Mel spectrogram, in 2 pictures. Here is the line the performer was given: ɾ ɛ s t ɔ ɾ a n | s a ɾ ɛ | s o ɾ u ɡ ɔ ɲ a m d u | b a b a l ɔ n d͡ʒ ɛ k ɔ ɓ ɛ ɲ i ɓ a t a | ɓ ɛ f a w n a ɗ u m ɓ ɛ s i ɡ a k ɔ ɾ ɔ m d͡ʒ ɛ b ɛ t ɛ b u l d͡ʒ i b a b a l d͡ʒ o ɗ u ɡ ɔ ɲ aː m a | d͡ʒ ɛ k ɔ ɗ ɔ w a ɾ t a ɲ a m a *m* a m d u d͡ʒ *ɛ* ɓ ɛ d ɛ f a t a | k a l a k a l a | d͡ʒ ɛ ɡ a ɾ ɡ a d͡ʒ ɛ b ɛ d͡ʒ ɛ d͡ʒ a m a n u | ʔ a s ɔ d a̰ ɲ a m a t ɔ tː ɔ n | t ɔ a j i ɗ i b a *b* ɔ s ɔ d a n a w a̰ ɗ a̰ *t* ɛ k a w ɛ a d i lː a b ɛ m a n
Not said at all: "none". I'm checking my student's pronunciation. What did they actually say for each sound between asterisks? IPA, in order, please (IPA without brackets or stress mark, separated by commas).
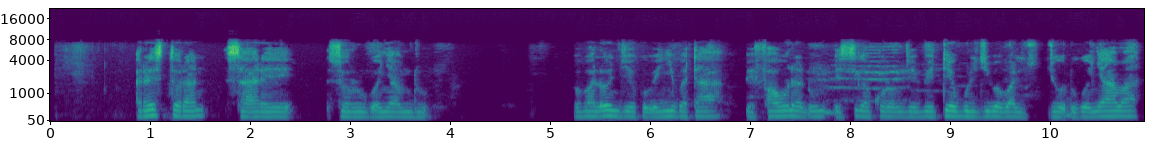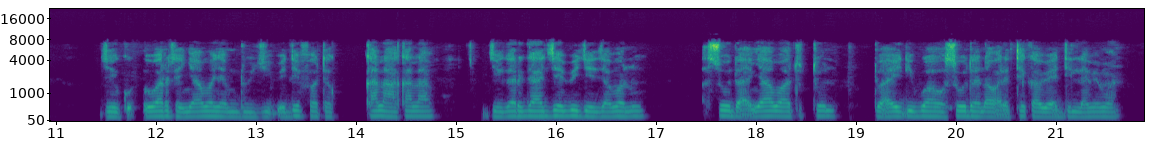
ɲ, i, w, t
